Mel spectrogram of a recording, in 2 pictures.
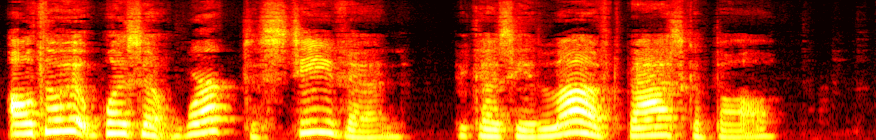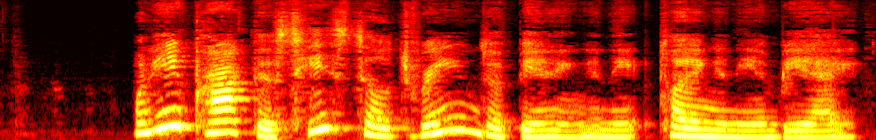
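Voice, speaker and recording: A woman reading a children's book aloud like a teacher, with deliberate, emphatic phrasing for young listeners. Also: medium pitch, big pitch swings, breathy edge. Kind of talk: expressive storybook read-aloud.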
